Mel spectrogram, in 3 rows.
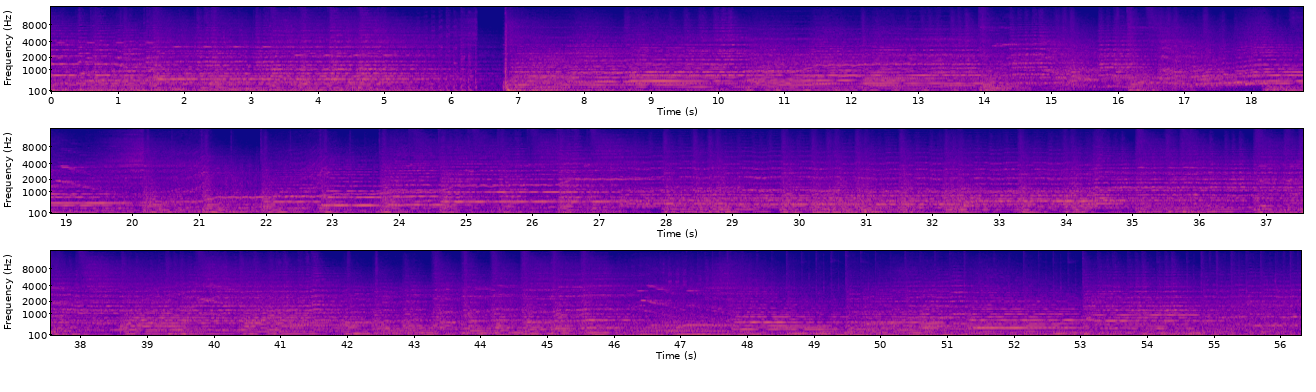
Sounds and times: Music: 0.0 - 56.3.

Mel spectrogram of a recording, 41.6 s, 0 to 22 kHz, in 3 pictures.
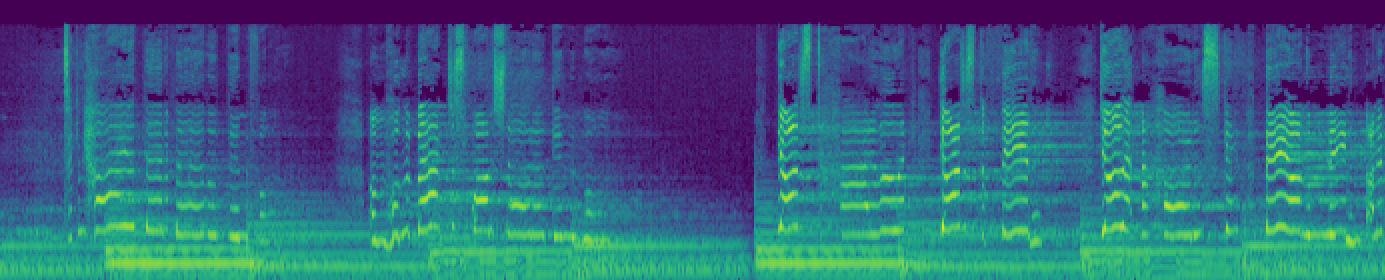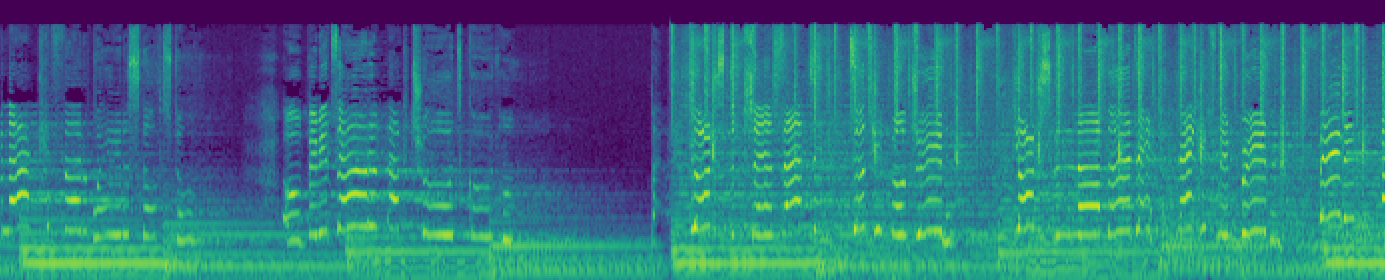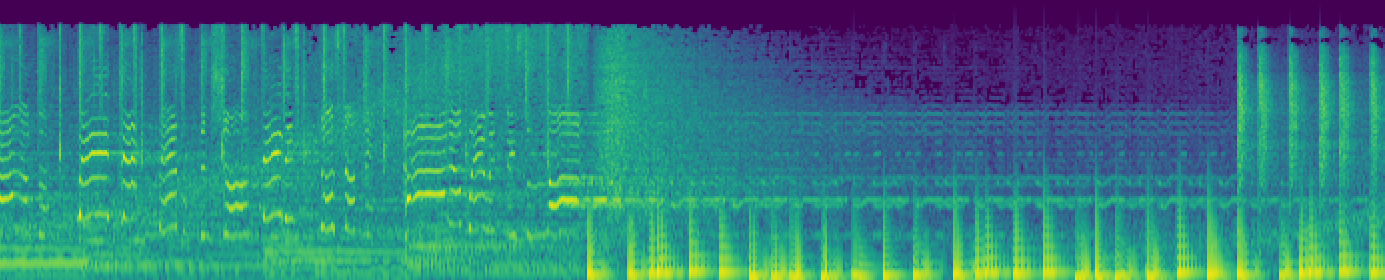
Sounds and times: Music: 0.0 - 41.5.

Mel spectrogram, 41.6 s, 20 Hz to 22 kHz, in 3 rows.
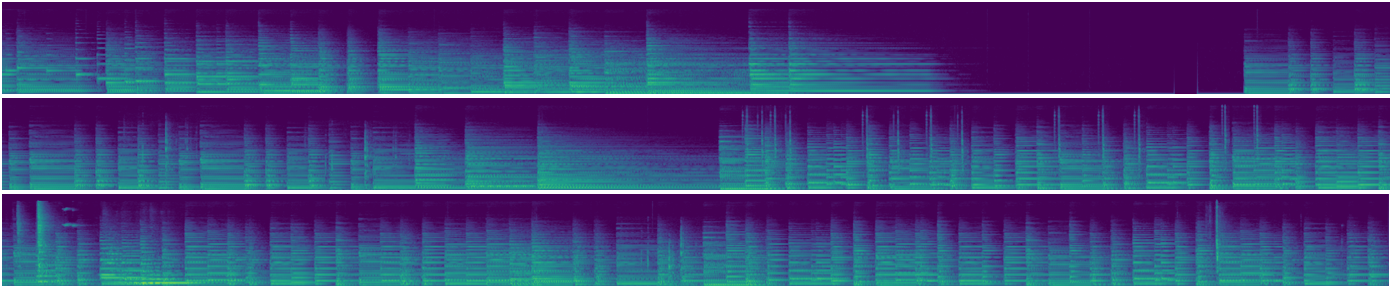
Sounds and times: Music: 0.0 - 9.6, 12.4 - 41.6.

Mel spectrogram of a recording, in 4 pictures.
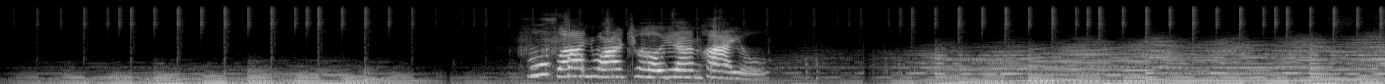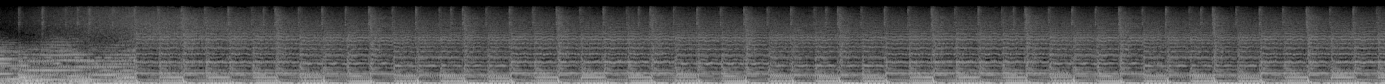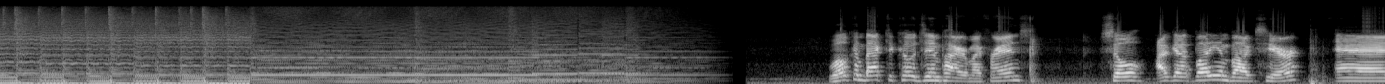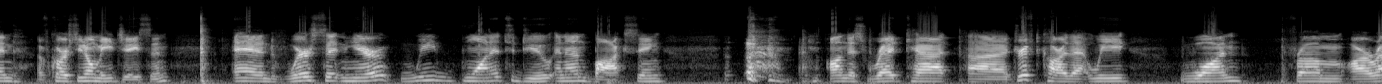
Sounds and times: Music: 0.0 - 35.1
Speech: 5.2 - 7.7, 36.0 - 38.1, 38.7 - 43.3, 43.9 - 48.2, 49.7 - 52.8, 53.4 - 55.3.

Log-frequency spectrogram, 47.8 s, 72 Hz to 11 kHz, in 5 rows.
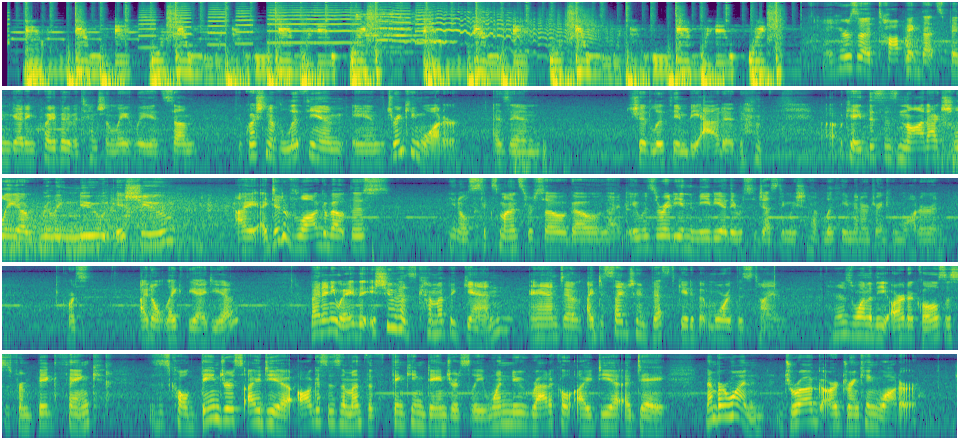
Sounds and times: Music: 0.1 - 8.0
Speech: 8.1 - 15.0, 15.8 - 17.2, 17.8 - 23.0, 23.6 - 28.6, 29.2 - 31.1, 31.8 - 47.5.

